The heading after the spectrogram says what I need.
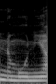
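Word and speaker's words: pneumonia: एक होता है नमूनिया, इसका पी साइलेंट होता है, ठीक है, एन से पढ़ेंगे हम इसे, नमूनिया।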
